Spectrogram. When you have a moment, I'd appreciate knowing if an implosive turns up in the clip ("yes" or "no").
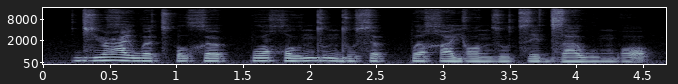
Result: no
